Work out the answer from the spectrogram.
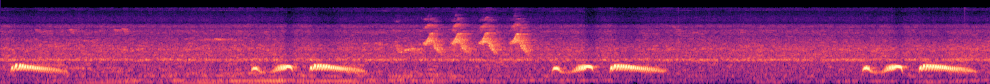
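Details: Spotted dove cooing, played as a lure to prompt other doves to coo in reply: low, soft phrases of two short notes and a long falling coo, repeated every few seconds. A brief chirping series from another bird and a steady hum are also heard.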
